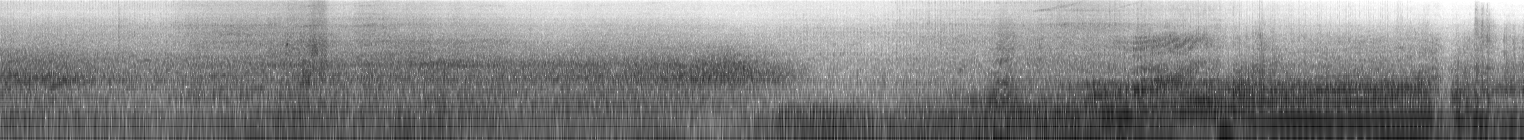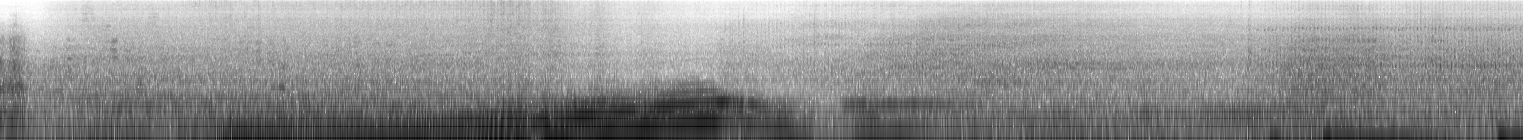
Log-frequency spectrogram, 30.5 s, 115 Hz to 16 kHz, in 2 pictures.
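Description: BMW E92 coupe engines revving and accelerating away, with two strong rev sweeps that climb and fall in pitch, one about a third of the way in and one about two-thirds in, and lighter engine noise between them.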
